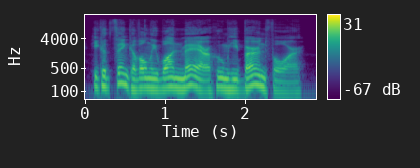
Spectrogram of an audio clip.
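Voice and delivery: ordinary delivery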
